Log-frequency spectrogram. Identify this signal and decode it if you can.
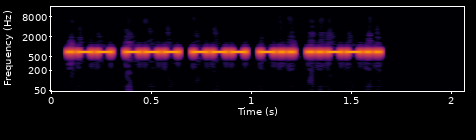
Morse code, heard as a keyed tone, about 50 wpm, 700 Hz. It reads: WOOD?
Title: Sentences from Top 1600 Words 50wpm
